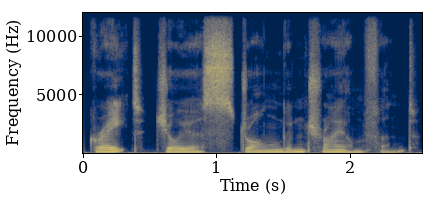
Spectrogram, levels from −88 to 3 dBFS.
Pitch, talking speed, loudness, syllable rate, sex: 140 Hz, 120 wpm, -20 LUFS, 2.5 syllables/s, male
